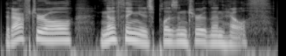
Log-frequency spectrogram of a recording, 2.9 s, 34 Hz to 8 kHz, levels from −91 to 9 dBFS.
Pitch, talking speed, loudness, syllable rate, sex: 145 Hz, 170 wpm, -18 LUFS, 4.9 syllables/s, male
